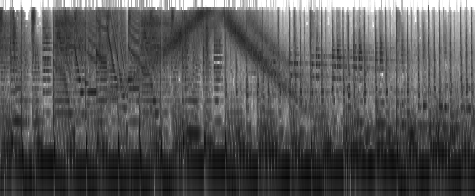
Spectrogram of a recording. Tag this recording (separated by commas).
Music, Dubstep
